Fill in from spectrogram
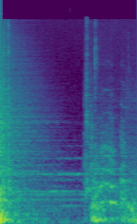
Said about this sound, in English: So I get into the driver's seat and start the car.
